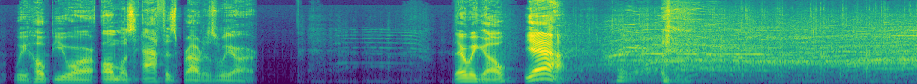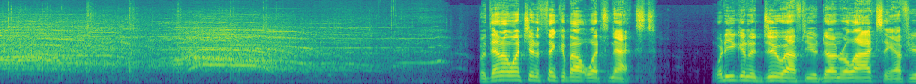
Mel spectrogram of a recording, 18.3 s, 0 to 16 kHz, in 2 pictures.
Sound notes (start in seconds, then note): 5.3 cheers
